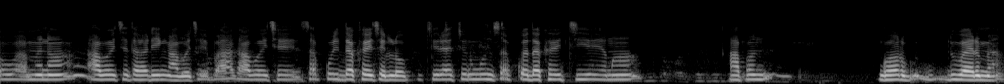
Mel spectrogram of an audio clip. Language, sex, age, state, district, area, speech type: Maithili, female, 45-60, Bihar, Araria, rural, spontaneous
